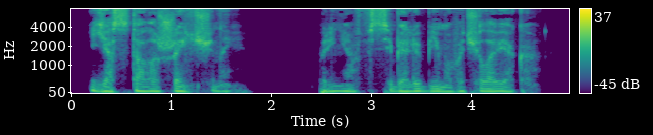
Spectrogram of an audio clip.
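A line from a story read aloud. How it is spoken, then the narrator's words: Whispered. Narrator (Russian): прошептала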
